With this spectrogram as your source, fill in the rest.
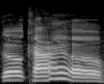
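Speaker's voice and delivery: put-on cartoon voice with one word drawn out. Cheering a racer on during a race: Eric Cartman voice. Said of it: "In my best Eric Cartman voice".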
